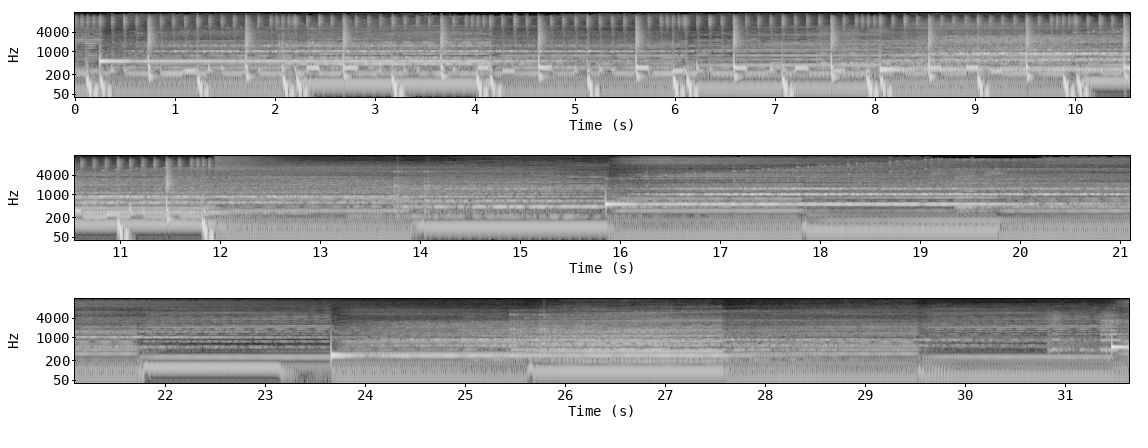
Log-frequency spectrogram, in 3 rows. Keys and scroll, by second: 0.0 shift+z, 0.9 1, 2.3 x, 5.2 r, 11.1 ctrl+z, 12.1 f, 14.6 j, 15.0 shift+z, 16.4 3, 19.3 u, 23.4 g, 31.3 1.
